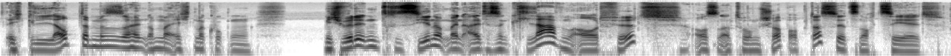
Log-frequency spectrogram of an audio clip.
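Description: A man's voice: lowish voice, very animated, a little slow, darkish tone, no echo. A man giving casual, colloquial let's play commentary, musing to himself as he goes.

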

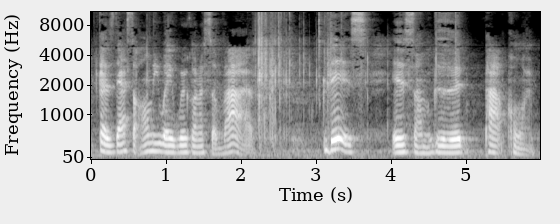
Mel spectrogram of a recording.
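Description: A woman hosting a casual cooking vlog, chatting and tasting food on camera. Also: lowish voice. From Georgia, US. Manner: chatty, tastes on camera with mouth full. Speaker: cooking channel host. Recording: audible background noise.

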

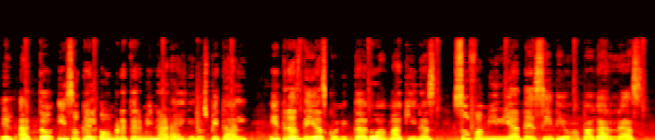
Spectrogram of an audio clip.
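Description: A woman narrating entertainment news in a brisk, even newsreader delivery. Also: high voice, soft background music.

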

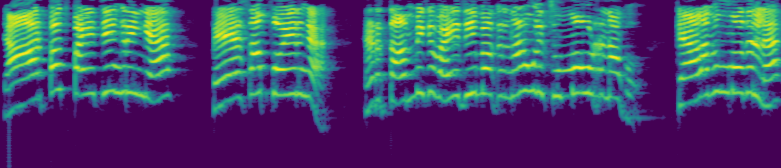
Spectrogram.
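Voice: very high voice, fast, bright, forceful tone, exaggerated voice. A performer voicing a bossy, meddling middle-aged aunt in a comedy cartoon, scolding and nagging everyone around her.

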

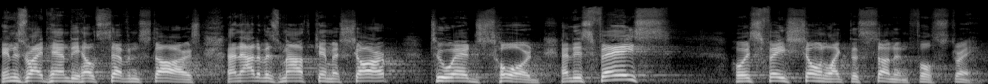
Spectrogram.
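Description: On a theater stage indoors, an older man gives a solemn, declamatory live recitation of scripture, drawing out phrases for emphasis. His voice is on the high side and a bit bright, and he speaks a little slowly. The echoey hall adds long reverb.

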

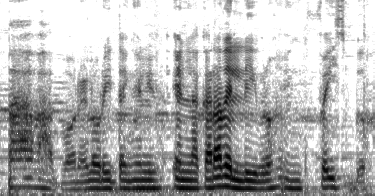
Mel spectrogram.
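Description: A man's voice: mid-range voice, steady tone, fairly quick, soft background music. A man with a Dominican Spanish accent, streaming from home as he draws and giving playful, rambling commentary into a desk microphone. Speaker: streamer drawing live. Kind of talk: joking running commentary while drawing.

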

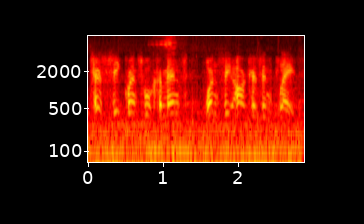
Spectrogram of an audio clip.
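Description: Man playing a high-pitched, stern military commander. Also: fairly even intonation, normal speed, very noisy, close to an everyday voice. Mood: commanding, resolute. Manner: authoritative, giving orders. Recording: game audio under loud music.

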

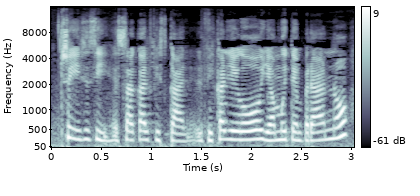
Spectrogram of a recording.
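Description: A woman from Peru delivering a live news report from a crime scene, measured and a little halting. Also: on the high side, fairly even intonation, gravelly. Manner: measured, with frequent fillers. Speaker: field reporter. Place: outdoors on a street at a crime scene.

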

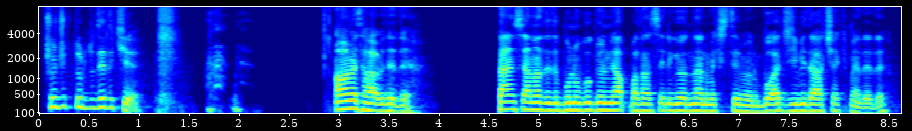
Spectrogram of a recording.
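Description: A man's voice: mid-range voice, fast, pauses often, a little mellow. A man streaming, telling a crude, profane story in casual chat, laughing often and quoting people with repeated "he said".

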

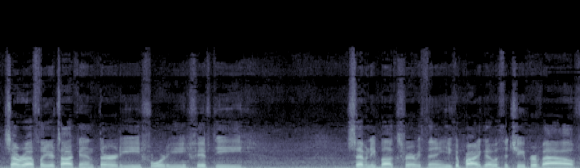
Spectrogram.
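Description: Male DIY vlogger, deep voice, easygoing rambling delivery, outdoor phone recording with steady background noise. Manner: relaxed, plain-spoken, rambling with fillers. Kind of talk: casual how-to explanation. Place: outdoors in a yard.

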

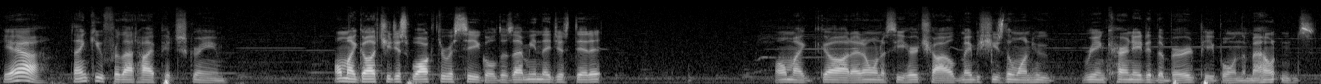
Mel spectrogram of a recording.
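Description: Joking man with a lowish voice. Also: steady tone, moderate pace. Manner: joking, wisecracks at game characters. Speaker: let's play commentator. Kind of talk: casual gameplay commentary.

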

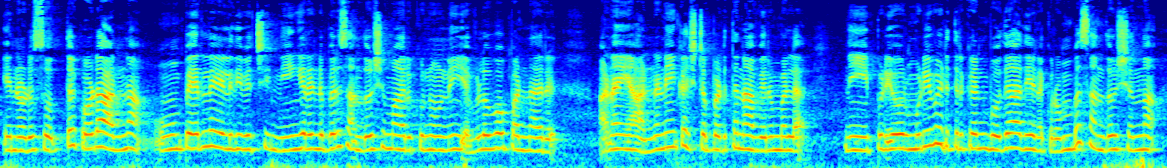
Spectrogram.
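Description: A woman's voice: high voice, fairly bright tone, slight background noise. An actress playing a young woman who insistently pleads with the man she wants to marry in a web drama. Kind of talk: Tamil web drama acting.

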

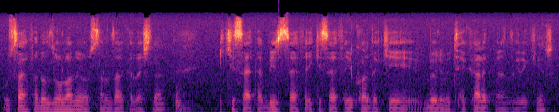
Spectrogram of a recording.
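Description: A man's voice: low voice, a little fast, a little mellow, slight background noise. A man teaching an Arabic lesson, drilling syllables one by one and asking rhetorical questions as he explains. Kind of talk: recorded lesson.

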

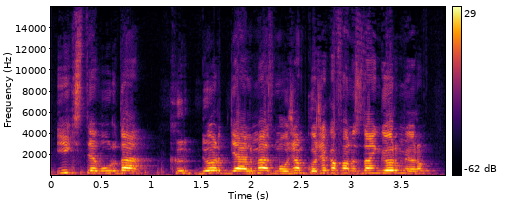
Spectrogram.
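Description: High-voiced, exasperated male math tutor. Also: level tone, brisk. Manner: exasperated, crude scolding with swearing. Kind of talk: comedic geometry lesson.

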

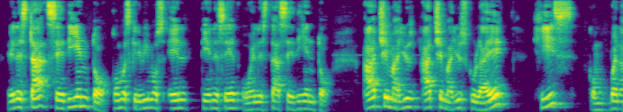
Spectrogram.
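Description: Slow, spelling-out male teacher. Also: a little high, warm tone. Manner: slow, spells words letter by letter; switches between Spanish and English. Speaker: English teacher. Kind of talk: recorded class lesson.

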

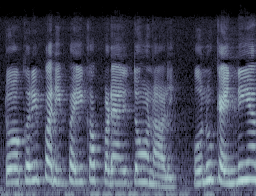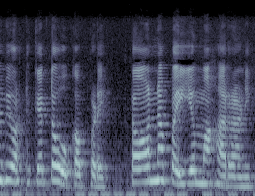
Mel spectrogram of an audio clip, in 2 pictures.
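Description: A woman playing a sharp-tongued wife who scolds her husband sarcastically. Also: high voice, a little fast, roomy sound, lightly acted. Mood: scolding. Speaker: nagging wife in a family drama.

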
